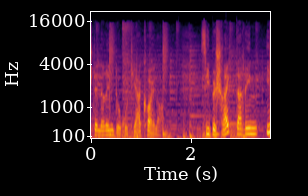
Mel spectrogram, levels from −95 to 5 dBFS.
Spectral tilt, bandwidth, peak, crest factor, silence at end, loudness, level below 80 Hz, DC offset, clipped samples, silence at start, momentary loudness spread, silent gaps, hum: -6 dB/octave; 16 kHz; 0 dBFS; 18 dB; 0 s; -18 LUFS; -38 dBFS; under 0.1%; under 0.1%; 0 s; 17 LU; none; none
